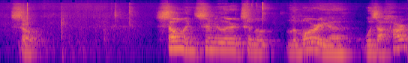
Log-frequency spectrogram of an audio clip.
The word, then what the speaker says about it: Samhain: I've heard them say several different pronunciations of it, but it's actually spelled as if it's pronounced Samhain, Samhain, but it's pronounced Samhain.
